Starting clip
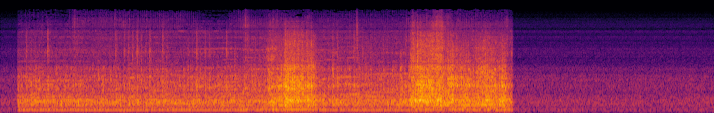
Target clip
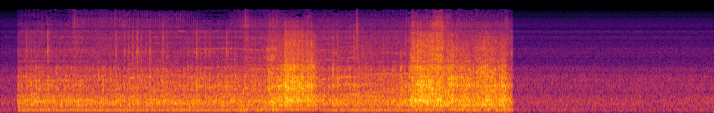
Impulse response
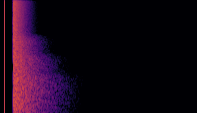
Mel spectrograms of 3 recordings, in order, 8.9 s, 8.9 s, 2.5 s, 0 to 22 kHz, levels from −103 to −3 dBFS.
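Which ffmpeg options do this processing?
-filter_complex "[0:a]asettb=1/sr,asplit=3[link_01][link_02][link_03];[link_01]atrim=end=3.524[link_04];[link_02]atrim=start=3.52:end=4.08,asetpts=PTS-STARTPTS,afade=type=in:duration=0.004:curve=qsin,afade=type=out:start_time=0.556:duration=0.004:curve=qsin,highpass=frequency=210:poles=1[link_05];[link_03]atrim=start=4.076[link_06];[link_04][link_05]acrossfade=duration=0.004:curve1=hsin:curve2=qsin[link_07];[link_07][link_06]acrossfade=duration=0.004:curve1=qsin:curve2=hsin,volume=5.5dB"

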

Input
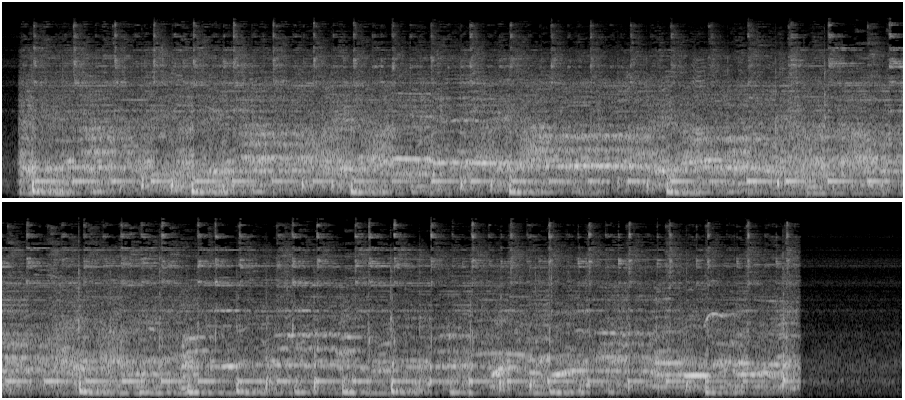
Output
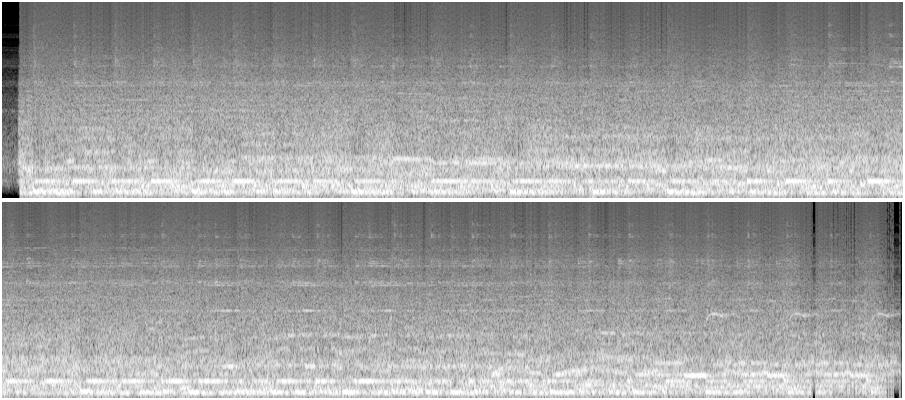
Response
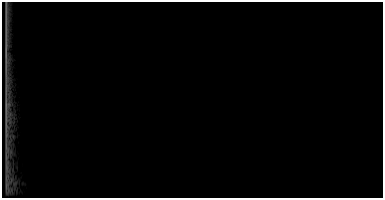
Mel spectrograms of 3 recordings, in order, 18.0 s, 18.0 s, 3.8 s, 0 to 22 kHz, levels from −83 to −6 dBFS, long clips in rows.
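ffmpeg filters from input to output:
-filter_complex "[0:a]bass=frequency=250:gain=8,treble=frequency=4000:gain=-14,aecho=1:1:828|1656|2484|3312|4140|4968|5796:0.596|0.328|0.18|0.0991|0.0545|0.03|0.0165,acrossover=split=400|3000[link_01][link_02][link_03];[link_02]acompressor=threshold=-35dB:ratio=6[link_04];[link_01][link_04][link_03]amix=inputs=3:normalize=0,acrossover=split=350|5500[link_05][link_06][link_07];[link_05]acrusher=bits=5:mix=0:aa=0.000001[link_08];[link_08][link_06][link_07]amix=inputs=3:normalize=0,apsyclip=26dB,volume=-2.5dB"

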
